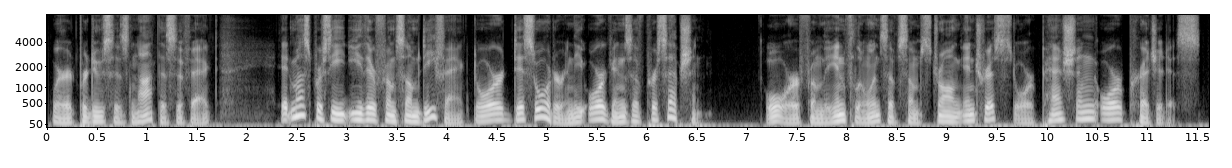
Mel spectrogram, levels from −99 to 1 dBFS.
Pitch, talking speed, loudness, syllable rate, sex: 105 Hz, 165 wpm, -18 LUFS, 5.0 syllables/s, male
